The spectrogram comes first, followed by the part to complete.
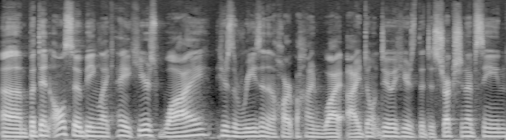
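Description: On a very clean recording with a silent background, a man with a normal speaking voice talks at a fairly quick pace with hardly any pauses, in a fairly low pitch with ordinary pitch variation. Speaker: podcast co-host. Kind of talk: casual chat.

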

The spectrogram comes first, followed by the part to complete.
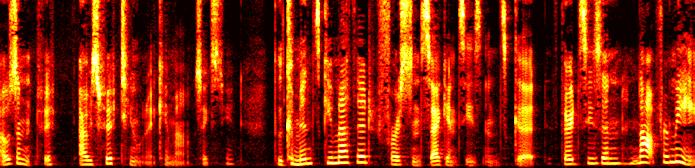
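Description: Vocal fry runs through a woman's voice as she talks at a moderate pace with ordinary pitch variation. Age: young. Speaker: podcast host. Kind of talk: casual solo podcast monologue. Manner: rambling with many fillers.

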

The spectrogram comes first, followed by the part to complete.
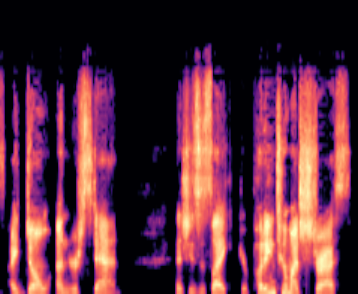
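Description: The speaker has an ordinary speaking voice with a Canadian accent. The pace is fairly slow, with ordinary pitch variation. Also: woman. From Toronto, Ontario, Canada. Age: 20s. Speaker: guest sharing health story. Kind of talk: casual interview, personal testimony.

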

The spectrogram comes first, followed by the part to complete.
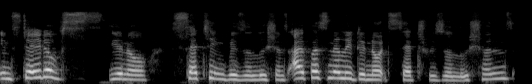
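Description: A woman's unremarkable speaking voice at a fairly slow pace, in a very clean recording with a silent background and a dry, close sound with no echo. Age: young. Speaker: volunteer and young professional. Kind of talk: casual chat.

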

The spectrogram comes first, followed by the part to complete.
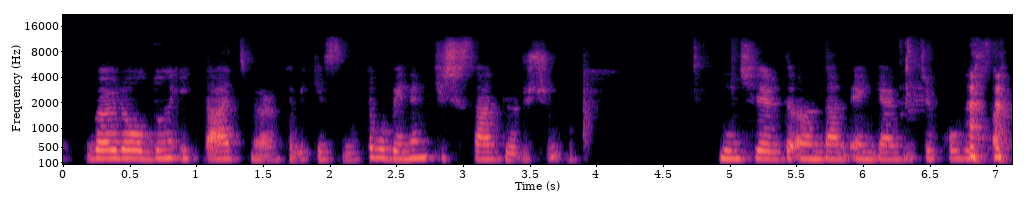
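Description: Medium-pitched, somewhat breathy female speech, monotone and flat, at a fairly quick pace. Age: 20s. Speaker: school counselor. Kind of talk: casual chat.

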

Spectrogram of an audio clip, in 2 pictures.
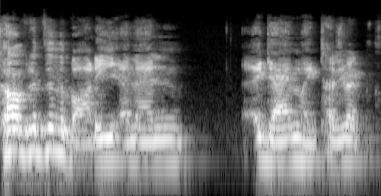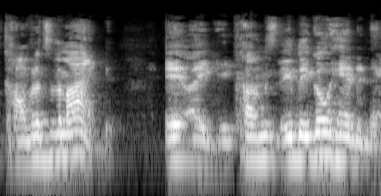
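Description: The voice moves at a fast pace with ordinary pitch variation. Its tone is fairly bright, with a slightly husky edge. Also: man, medium pitch for a man.

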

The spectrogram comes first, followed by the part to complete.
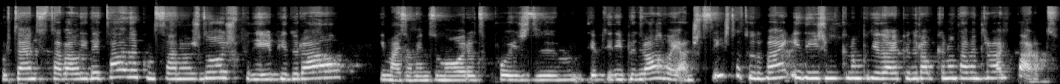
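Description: A woman's high, lively voice at a very fast pace with hardly any pauses. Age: 30s. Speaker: mother sharing birth stories. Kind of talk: personal testimony.

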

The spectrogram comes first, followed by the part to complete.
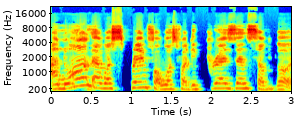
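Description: Lively intonation marks this speaker's delivery in a Nigerian accent. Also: woman. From Nigeria, Ibadan. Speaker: pastor and evangelist. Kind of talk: testimony. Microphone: laptop.

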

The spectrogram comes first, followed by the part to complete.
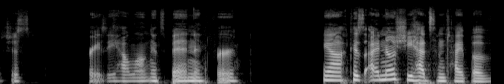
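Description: Her pitch swinging very widely, a woman speaks at a fairly quick pace with vocal fry. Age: 20s. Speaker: podcast co-host. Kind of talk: casual chat.

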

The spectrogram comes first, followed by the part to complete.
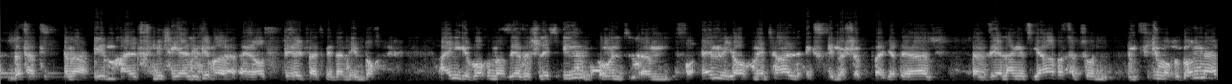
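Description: Noticeable background noise accompanies a man talking fairly quickly. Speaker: professional marathon runner. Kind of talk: interview. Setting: phone call. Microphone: phone on speaker, connection-dependent quality.

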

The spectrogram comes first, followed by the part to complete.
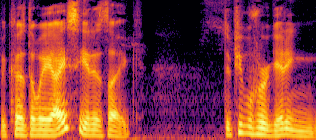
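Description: Animated and lively in intonation, a man's medium-pitched voice carries vocal fry. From Filipino heritage. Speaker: podcast host. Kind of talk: casual chat.

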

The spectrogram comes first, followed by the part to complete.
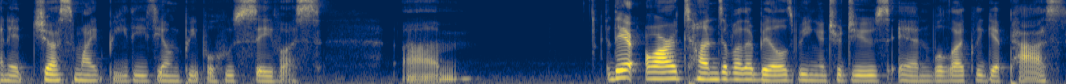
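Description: At a moderate pace, a woman speaks in an animated tone at a very deep, low pitch, with vocal fry, ordinary pitch variation and big swings in loudness. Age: 40s. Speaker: podcast host and attorney. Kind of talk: solo political commentary podcast.

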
